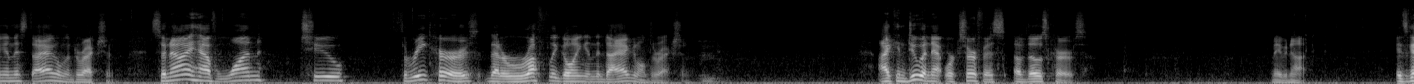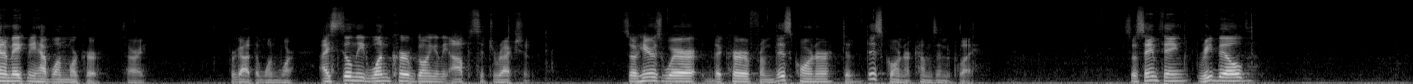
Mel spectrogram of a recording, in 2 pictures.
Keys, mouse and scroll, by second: 1.3 click, 2.2 click, 3.1 shift+click, 3.2 shift+click, 4.2 click, 9.4-10.4 typing, 13.0 Return, 13.0 Escape, 13.1 Escape, 14.1 right click, 14.5-15.0 scroll, 15.5 right click, 16.4 right click, 16.8-17.8 scroll, 20.8 click, 21.8 click, 22.9 click, 23.7 Return, 25.2 click, 25.7-26.6 typing.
